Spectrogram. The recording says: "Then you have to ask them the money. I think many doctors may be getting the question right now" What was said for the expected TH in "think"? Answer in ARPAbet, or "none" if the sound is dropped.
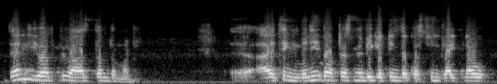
T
